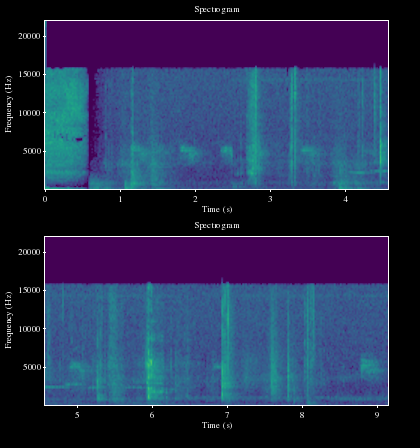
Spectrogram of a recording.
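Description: Metal parts clink and tap together.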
